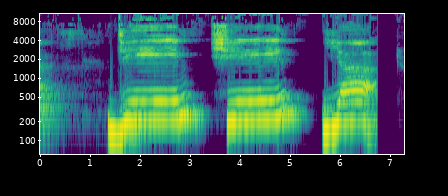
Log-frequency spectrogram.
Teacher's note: জিহ্বার মধ্যখান তার বরাবর উপরের তালুর সঙ্গে লাগাইয়া জিম শিন ইয়া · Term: 6 নম্বর মাখরাজ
